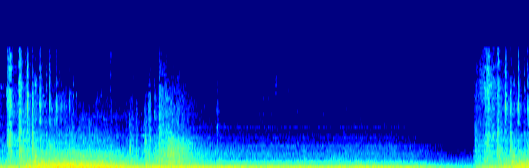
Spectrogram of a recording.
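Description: An elevator rumbles and hums as it descends.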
